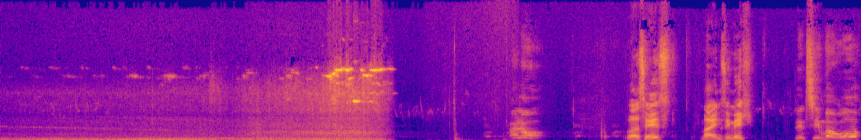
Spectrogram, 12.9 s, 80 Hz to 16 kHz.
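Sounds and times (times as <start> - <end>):
bus engine rumble arriving at terminal stop after rain: 0.0 - 7.7
speech: 9.4 - 11.3, 11.9 - 12.9.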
